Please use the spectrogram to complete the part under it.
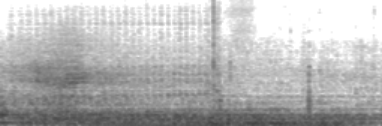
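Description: A Maruti Alto car engine, its tank run completely empty, cranks and rumbles in a steady low drone with faint clicks near the end, loud and close throughout with no talk.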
